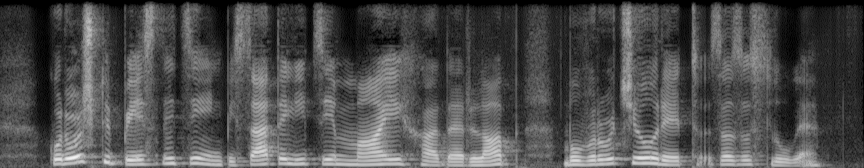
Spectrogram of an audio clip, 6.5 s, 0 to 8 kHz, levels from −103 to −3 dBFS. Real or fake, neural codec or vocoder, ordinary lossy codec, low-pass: fake; codec, 16 kHz, 2 kbps, X-Codec, HuBERT features, trained on balanced general audio; none; none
